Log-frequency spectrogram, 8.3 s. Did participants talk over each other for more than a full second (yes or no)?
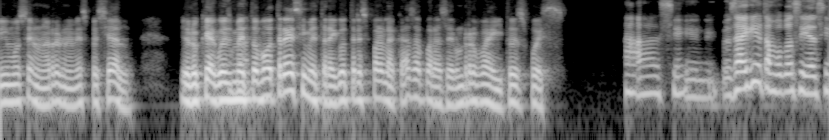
no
